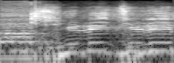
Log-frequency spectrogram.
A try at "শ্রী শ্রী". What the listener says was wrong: আরে মাসি ওনার নাম ছিরি ছিরি না, বলো শ্রী শ্রী।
